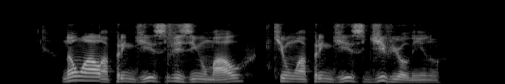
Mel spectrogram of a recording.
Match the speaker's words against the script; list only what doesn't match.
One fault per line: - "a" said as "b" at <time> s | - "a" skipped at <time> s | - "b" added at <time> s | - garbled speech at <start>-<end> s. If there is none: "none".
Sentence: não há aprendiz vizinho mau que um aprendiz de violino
none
